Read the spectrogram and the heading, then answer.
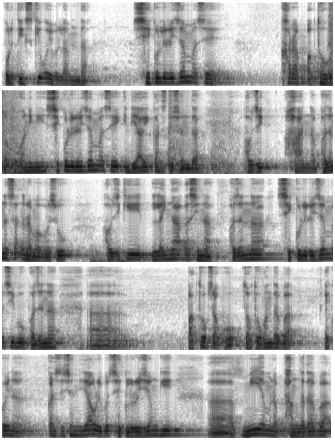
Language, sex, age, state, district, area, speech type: Manipuri, male, 30-45, Manipur, Thoubal, rural, spontaneous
